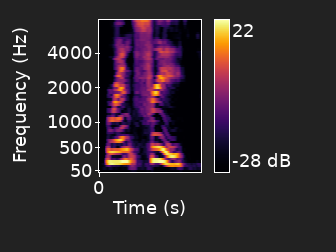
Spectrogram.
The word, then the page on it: rent-free: American English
